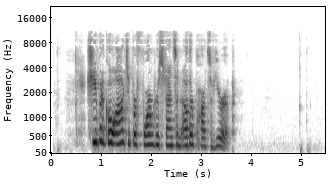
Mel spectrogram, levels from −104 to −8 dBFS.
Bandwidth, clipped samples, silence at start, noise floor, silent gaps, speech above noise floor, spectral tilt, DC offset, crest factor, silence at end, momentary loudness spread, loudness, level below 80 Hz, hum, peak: 11 kHz; under 0.1%; 0.75 s; -85 dBFS; none; 61 dB; -4 dB/octave; under 0.1%; 20 dB; 1.85 s; 13 LU; -25 LUFS; -78 dBFS; none; -6 dBFS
